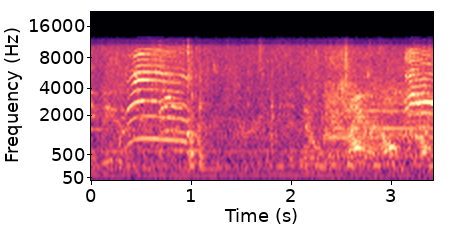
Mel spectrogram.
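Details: Domestic cat meowing hungrily, with arched harmonic meows around 0.3–0.8 s and more near 2.5 and 3.3 s, while a man talks to it about being all wound up like a siren.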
